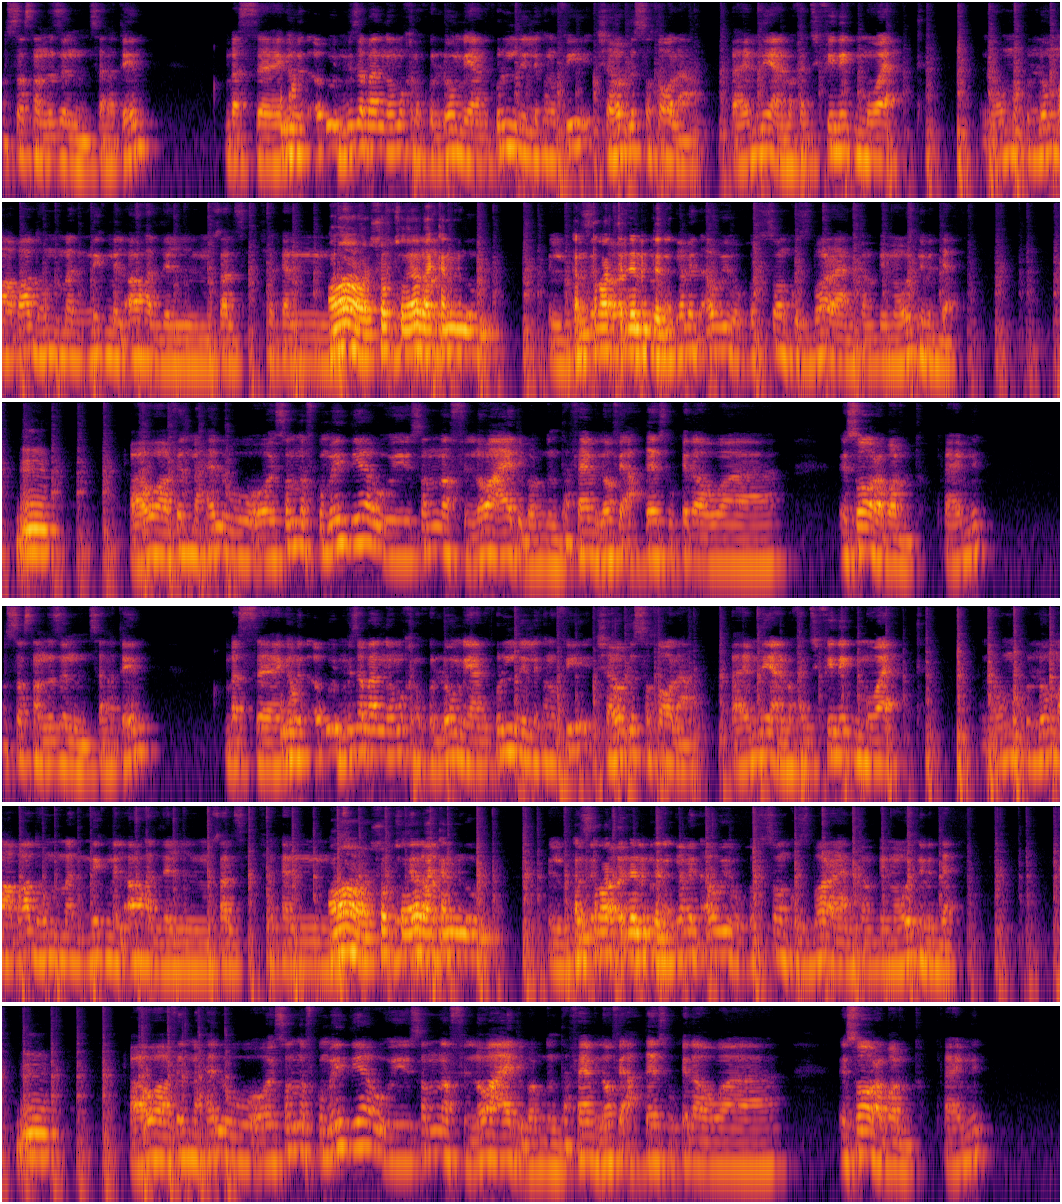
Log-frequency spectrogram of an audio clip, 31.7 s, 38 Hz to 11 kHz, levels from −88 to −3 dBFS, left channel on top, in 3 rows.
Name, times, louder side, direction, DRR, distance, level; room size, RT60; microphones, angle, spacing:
voice 1, 0.0-1.5 2.2-7.0 7.3-9.0 9.8-14.0 14.4-15.4 16.0-20.1 22.4-28.9 29.5-30.9, left 1 dB, 40° right, 0.9 m, -28 dB
sound 1, 4.1-23.5, right 1 dB, 80° right, 0.7 m, -39 dB
voice 2, 13.8-15.5 16.3-17.3 21.3-21.7, left 4 dB, 40° left, 0.3 m, -20 dB
2.2 x 2.1 x 2.8 m
head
